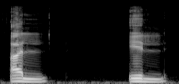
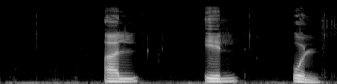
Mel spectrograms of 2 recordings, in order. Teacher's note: زبان کا دائیں اور بائیں دونوں طرف سے تھوڑا سا کنارہ جہاں زبان کا ابتدائی اوپر والا حصہ ختم ہوتا ہے، جب اپنے بالمقابل اوپر کے جبڑے یعنی تالو سے ٹکرائے گا تو وہاں سے لام ادا ہوگی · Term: لام کا مخرج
